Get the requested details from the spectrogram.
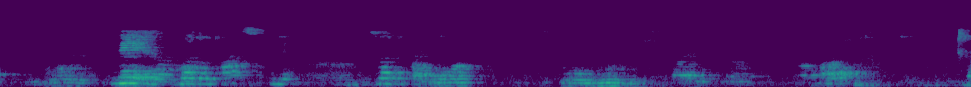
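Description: A woman speaks in pauses, somewhat distant in a room.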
